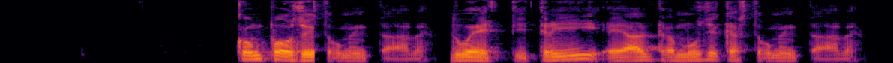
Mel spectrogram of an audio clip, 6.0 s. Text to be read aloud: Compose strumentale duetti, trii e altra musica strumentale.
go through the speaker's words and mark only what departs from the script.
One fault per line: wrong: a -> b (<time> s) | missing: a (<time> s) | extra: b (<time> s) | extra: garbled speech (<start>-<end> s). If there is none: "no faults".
no faults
